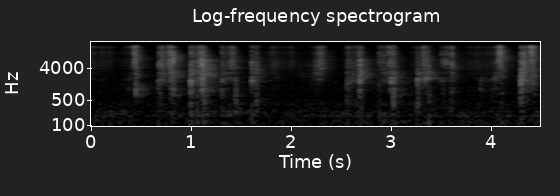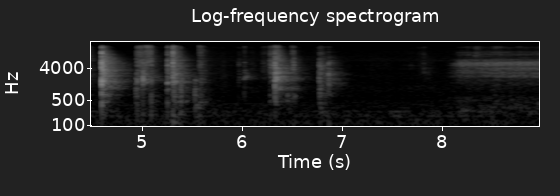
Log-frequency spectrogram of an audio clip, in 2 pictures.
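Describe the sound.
Tarot cards are shuffled and drawn, giving many quick, crisp snaps and riffling flicks in an irregular rhythm, fairly faint and without talk.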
